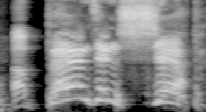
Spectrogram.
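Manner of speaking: captain bellowing to his crew through the storm; bellowed order. Acted. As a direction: roar the order across the deck. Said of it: "he bellowed".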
